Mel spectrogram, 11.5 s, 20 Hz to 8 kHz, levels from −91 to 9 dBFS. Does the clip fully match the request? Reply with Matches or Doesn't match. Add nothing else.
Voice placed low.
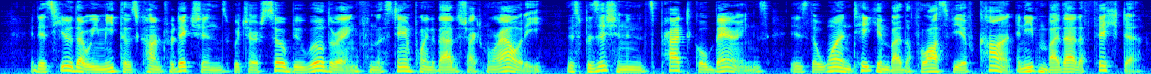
Matches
